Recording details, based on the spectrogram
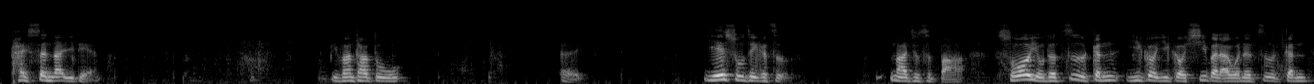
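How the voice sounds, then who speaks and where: A man preaching a Bible sermon, teaching conversationally and often checking in with the listeners. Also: a little high. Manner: conversational teaching, asks the room "好不好". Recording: dull lo-fi recording.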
